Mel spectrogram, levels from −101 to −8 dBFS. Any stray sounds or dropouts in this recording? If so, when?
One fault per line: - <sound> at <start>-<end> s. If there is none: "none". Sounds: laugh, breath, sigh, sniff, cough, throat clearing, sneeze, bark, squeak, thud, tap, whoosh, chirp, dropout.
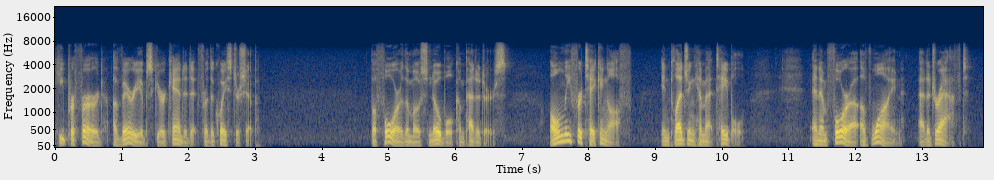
none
